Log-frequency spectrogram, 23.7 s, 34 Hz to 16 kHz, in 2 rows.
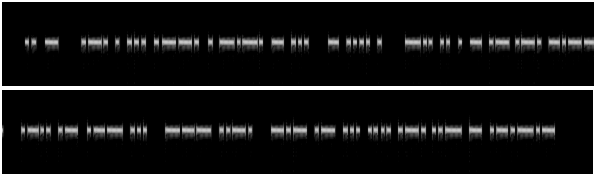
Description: Morse code, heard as a keyed tone, hand-sent with a straight key, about 19 wpm, 840 Hz. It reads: IT RESPECTS THE DIETARY LAWS OF KASHRUT.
